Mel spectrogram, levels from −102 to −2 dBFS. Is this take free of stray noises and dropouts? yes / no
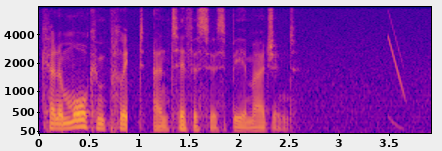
no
